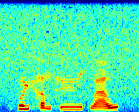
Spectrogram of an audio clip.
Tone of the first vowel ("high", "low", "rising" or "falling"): high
